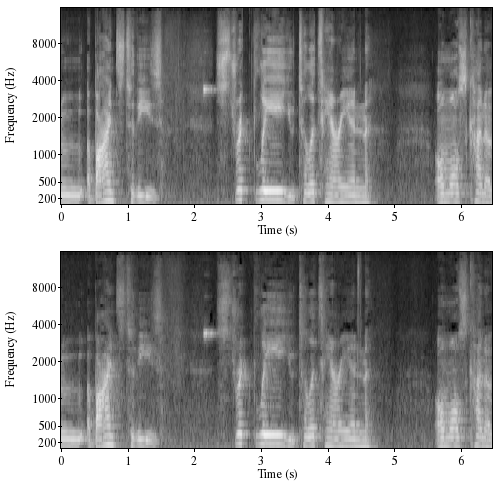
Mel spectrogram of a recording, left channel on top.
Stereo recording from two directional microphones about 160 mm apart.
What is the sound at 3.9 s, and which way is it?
Speech, 25° left (ahead or behind).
